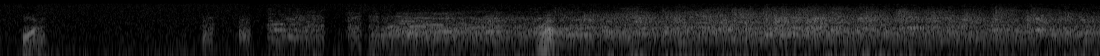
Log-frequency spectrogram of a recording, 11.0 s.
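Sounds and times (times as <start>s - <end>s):
speech: 0.2s - 0.6s, 5.4s - 5.7s
group of people clapping: 3.5s - 10.9s.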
